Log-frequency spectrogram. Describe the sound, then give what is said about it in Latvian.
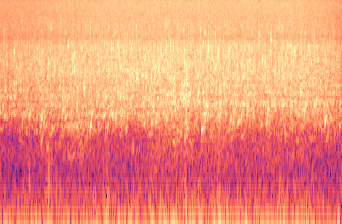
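Steady flowing stream water, a continuous bright babble and trickle that holds an even level throughout, with no voices over it. “Te jau arī dabas draugi var vienkārši atnākt meditēt un klausīties ūdens skaņās.”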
